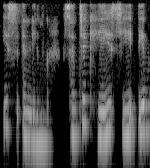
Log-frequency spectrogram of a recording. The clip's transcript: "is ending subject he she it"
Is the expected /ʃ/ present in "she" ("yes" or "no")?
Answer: no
